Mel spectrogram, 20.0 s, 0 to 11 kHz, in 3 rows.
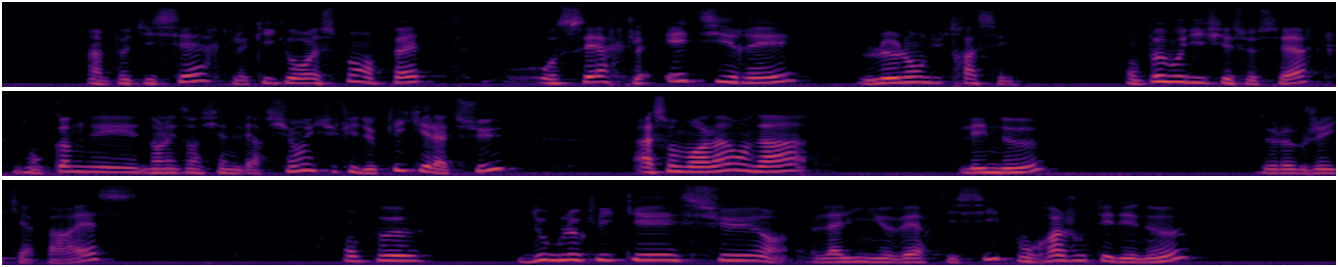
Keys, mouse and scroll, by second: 8.8 click, 10.8 click, 11.9 click, 13.3 click, 14.3-15.4 drag, 18.4 click, 19.3-20.0 drag.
